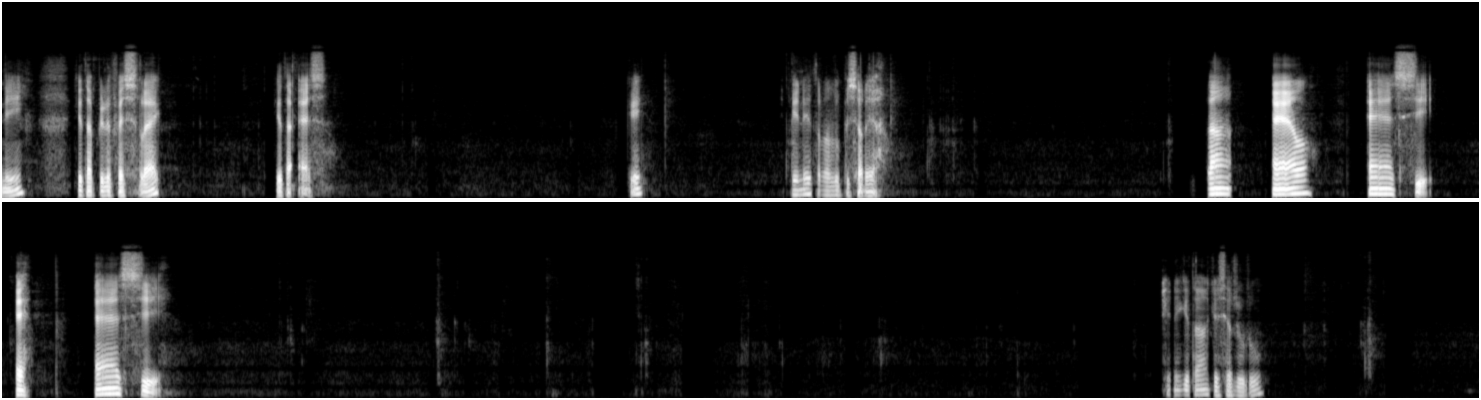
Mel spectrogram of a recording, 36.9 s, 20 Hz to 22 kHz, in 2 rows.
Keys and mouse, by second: 0.3 ctrl+r, 3.1 click, 4.4 click, 4.7 click, 5.6 s, 7.4-12.1 middle drag, 12.5 middle click, 13.2 middle click, 14.6-17.0 middle drag, 18.3 l, 19.4 s, 21.9 s, 24.8-26.3 middle drag, 26.6 click, 27.1 middle click, 28.4 middle click, 30.3 middle click, 31.6 middle click, 34.4 middle click, 35.8 click.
